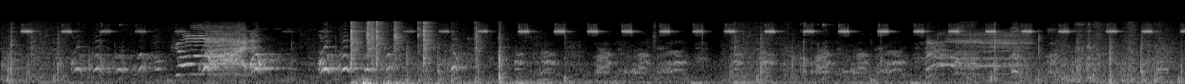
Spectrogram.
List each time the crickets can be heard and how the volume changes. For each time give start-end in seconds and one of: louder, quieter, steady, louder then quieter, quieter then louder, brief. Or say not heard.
0.0-11.8 louder.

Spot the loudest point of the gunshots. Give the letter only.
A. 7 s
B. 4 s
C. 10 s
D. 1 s
B.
